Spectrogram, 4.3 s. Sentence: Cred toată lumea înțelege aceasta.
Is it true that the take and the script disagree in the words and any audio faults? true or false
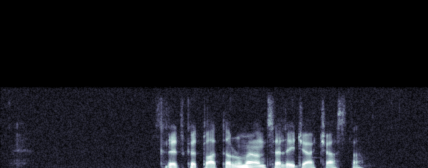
true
